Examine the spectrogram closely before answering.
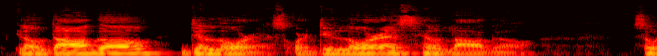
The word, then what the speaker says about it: Hidalgo: We have Miguel Hidalgo. Miguel Hidalgo. Okay, the H is silent. I had to learn that. Okay, so Miguel Hidalgo, he's considered the father of Mexico.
